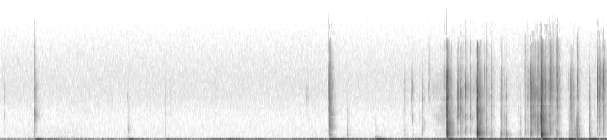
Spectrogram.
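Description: Tearing at a taped package during an unboxing: scattered soft clicks at first, then a burst of rapid ripping and crinkling bursts filling the last few seconds.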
